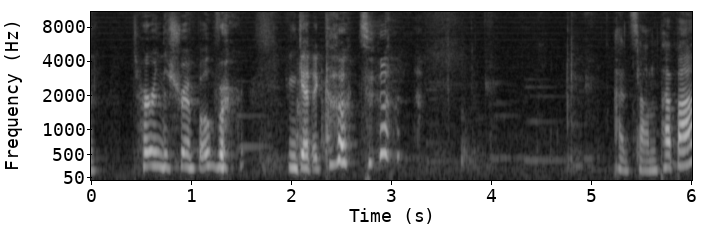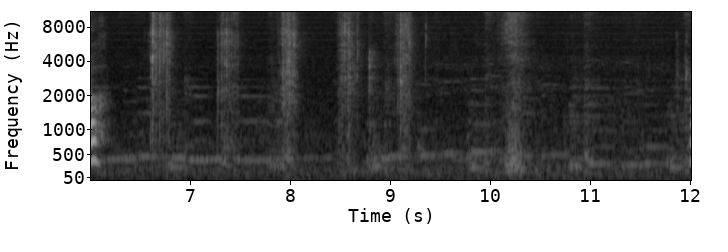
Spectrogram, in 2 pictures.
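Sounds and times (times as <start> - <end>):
quiet background music: 0.0 - 12.0
pepper grinder grinding: 6.6 - 9.4.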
